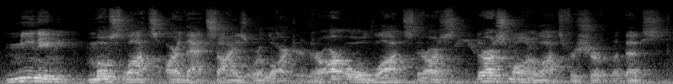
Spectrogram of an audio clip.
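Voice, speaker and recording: A man with a fairly low voice hosts a casual interview, restating and clarifying as he goes. The recording is roomy, with clear noise behind him. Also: unhurried. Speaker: interviewer and host.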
